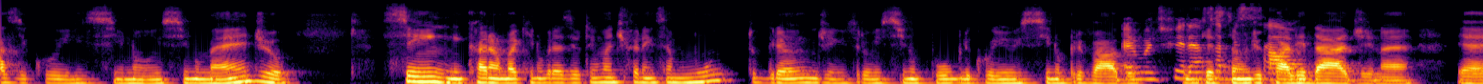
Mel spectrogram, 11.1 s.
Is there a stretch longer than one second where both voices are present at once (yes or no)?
yes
